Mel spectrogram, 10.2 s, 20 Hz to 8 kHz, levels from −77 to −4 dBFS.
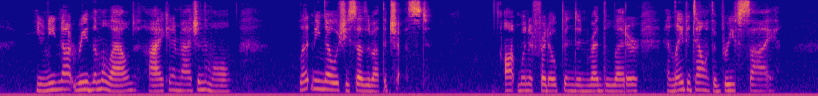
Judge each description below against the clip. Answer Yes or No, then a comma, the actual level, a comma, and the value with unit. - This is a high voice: Yes, high, 195 Hz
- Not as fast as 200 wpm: No, fast, 205 wpm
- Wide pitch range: No, average, 2.9 semitones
